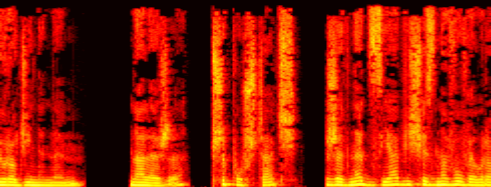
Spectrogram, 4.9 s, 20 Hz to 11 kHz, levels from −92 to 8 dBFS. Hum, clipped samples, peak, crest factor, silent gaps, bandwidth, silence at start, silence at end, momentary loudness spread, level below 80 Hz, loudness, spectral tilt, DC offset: none; under 0.1%; -4 dBFS; 14 dB; 0.88-1.28 s, 3.14-3.23 s; 11 kHz; 0 s; 0 s; 6 LU; -52 dBFS; -17 LUFS; -4.5 dB/octave; under 0.1%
